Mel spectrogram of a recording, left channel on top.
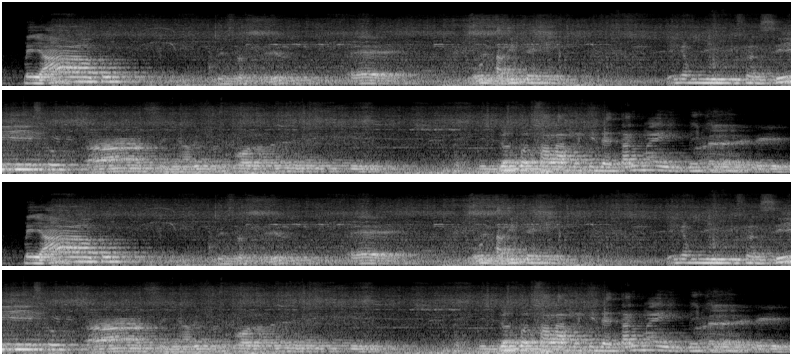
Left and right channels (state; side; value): identical; both; correlation 1.00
